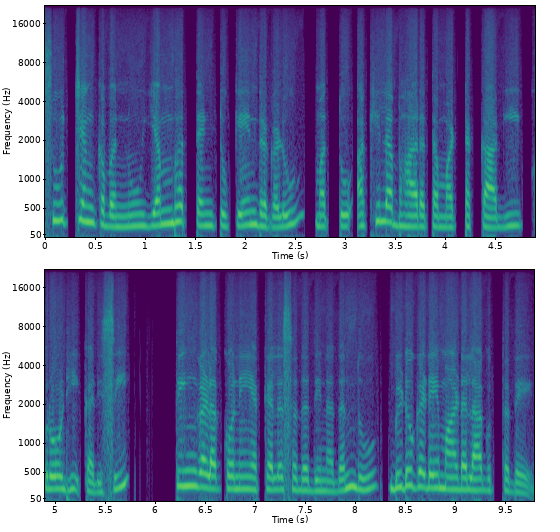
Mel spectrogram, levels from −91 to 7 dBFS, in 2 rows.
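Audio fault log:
throughout: 1-bit DFPWM compression, each sample nudging an adaptive level up or down, so the speech crackles and hisses, unlike steady background noise.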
